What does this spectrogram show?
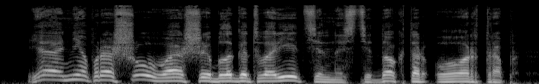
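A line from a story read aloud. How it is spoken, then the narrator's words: Wheezing rasp. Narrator (Russian): прохрипел Скряга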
